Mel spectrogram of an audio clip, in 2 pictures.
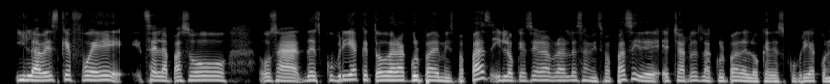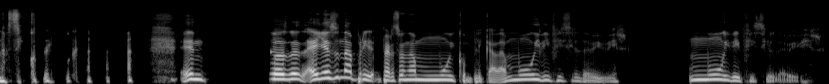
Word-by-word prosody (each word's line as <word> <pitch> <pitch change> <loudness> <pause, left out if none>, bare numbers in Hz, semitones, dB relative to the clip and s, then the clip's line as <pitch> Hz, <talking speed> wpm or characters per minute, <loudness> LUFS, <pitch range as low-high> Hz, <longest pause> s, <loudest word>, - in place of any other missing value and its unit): y 200 +1 +3
la 190 -3 +6
vez 185 +2 +1
que 220 -1 0
fue, 205 - +1
eh, 455 - -19
se 195 - 0
la 180 -1 +1
pasó 195 +1 0 0.3
o 170 +2 -3
sea, 165 -3 +3
descubría 195 +3 -1
que 215 - -2
todo 195 +1 +3
era 195 0 +4
culpa 200 +1 +3
de 185 -1 +2
mis 155 -3 -1
papás 230 - 0
y 185 - -5
lo 185 -1 0
que 180 - -5
hacía 200 +3 -4
era 195 - -1
hablarles 185 0 -4
a 185 - -2
mis 155 -3 -4
papás 200 +7 -2
y 240 - -1
de 160 -4 +1
echarles 175 +3 -3
la 170 -3 -2
culpa 165 +4 -2
de 170 - +1
lo 145 -2 +1
que 145 +1 -2
descubría 140 +3 -3
con 140 -1 -3
la 145 - +2
psicóloga. - - -9 1.2
En 235 -1 +3 0.6
entonces 240 0 +6
ella 240 +6 +5
es 290 - +3
una 315 -1 +1
pri 215 -4 -1
persona 215 +1 -1
muy 210 -1 +3
complicada, 110 -6 -8
muy 220 +5 0
difícil 170 -5 -9
de - - -11
vivir. 140 -3 -13 0.7
Muy 215 +1 +1
difícil 170 -3 -9
de - - -19
vivir. - - -19
190 Hz, 205 wpm, -19 LUFS, 170-215 Hz, 1.2 s, la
